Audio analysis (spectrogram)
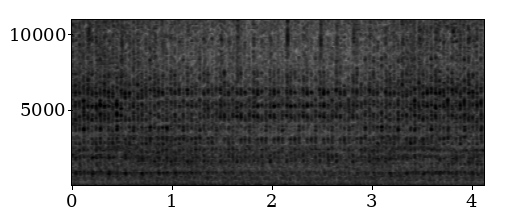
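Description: The 2.0-litre diesel engine of a 2013 Renault Trafic van idles steadily with a low, rumbling drone and faint knocking, continuous and close, with no voices.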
